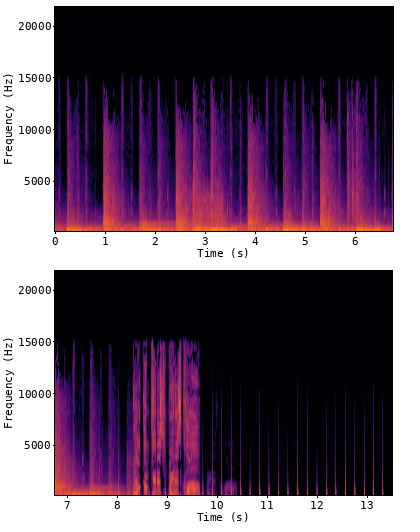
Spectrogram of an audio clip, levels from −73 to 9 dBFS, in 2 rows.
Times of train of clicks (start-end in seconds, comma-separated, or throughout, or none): 6.48-13.32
